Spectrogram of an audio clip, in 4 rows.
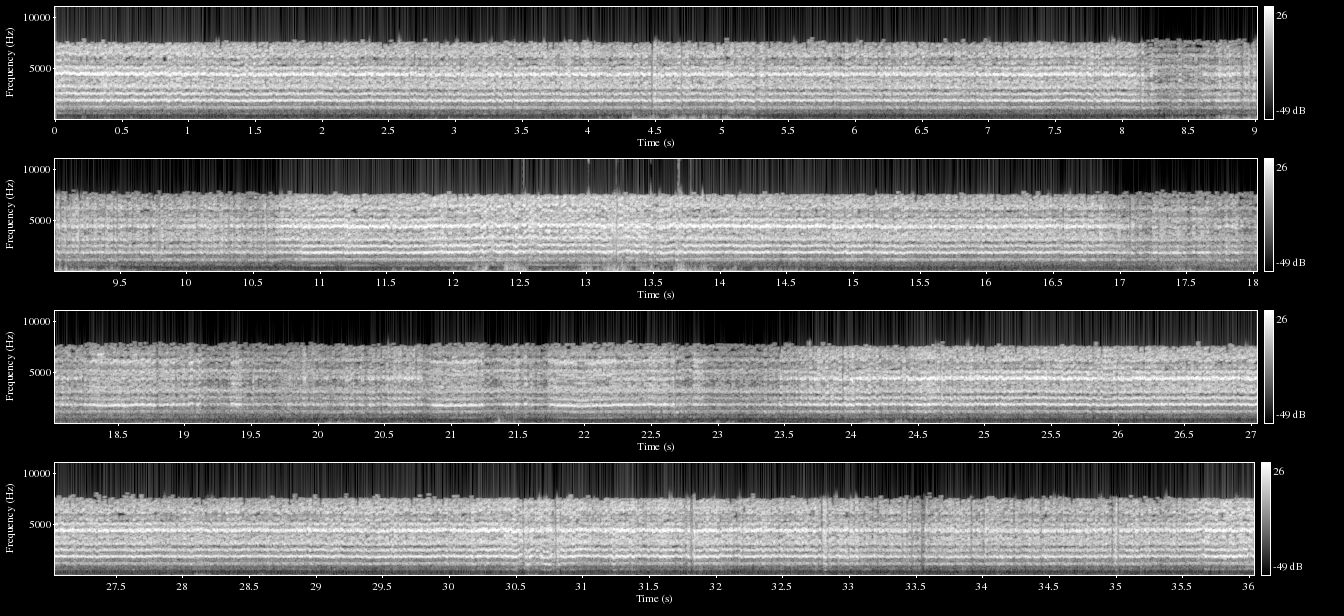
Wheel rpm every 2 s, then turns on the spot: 170, 170, 170, 170, 170, 160, 170, 170, 170, 160, 160, 160, 170, 160, 160, 170, 170, 160.
none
